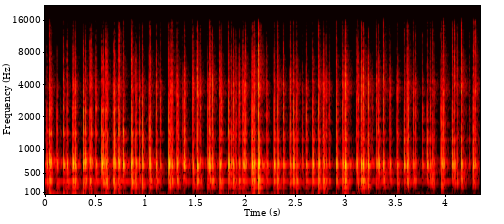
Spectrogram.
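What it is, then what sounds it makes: Plastic wall clock case tapped with nails. Long acrylic nails tap fast on the side rim of a round white plastic wall clock with a hollow case. About 22 quick, dry clicks follow each other with a hollow, mid-pitched ring near 690 Hz and bright edges. Each tap dies away almost at once.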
